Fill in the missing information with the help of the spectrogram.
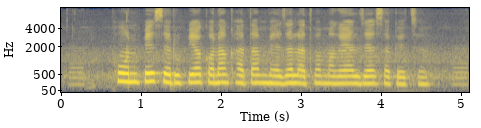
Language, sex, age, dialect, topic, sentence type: Maithili, female, 18-24, Eastern / Thethi, banking, statement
